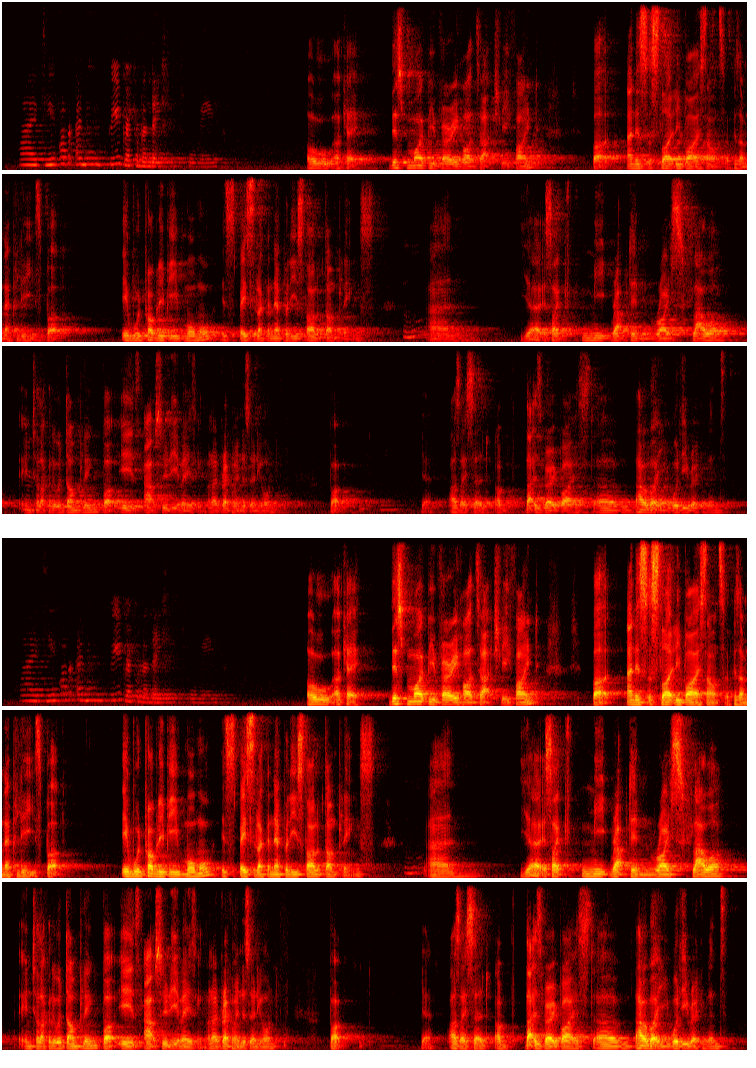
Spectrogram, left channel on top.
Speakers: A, on the left (about 25°); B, on the right (about 25°).
A: Hi, do you have any food recommendations for me?
B: Oh, okay. This might be very hard to actually find, but and it's a slightly biased answer because I'm Nepalese, but it would probably be momo. It's basically like a Nepalese
A: Um,
B: style of dumplings.
A: Ooh,
B: And
A: okay.
B: yeah, it's like meat wrapped in rice flour into
A: Mm,
B: like a little dumpling, but it is absolutely amazing. And I'd recommend this to anyone. But
A: thank you.
B: yeah, as I said, um that is very biased. Um, how about you? What do you recommend?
